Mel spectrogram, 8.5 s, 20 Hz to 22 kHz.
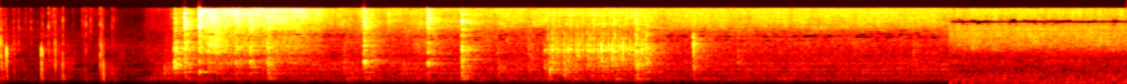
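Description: Water running and splashing in a sink as a flexible 3D-printer build plate is washed, with several sharp clicks from a wall-mounted push soap dispenser being pumped. About seven seconds in, it settles into a steadier, fainter hiss.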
